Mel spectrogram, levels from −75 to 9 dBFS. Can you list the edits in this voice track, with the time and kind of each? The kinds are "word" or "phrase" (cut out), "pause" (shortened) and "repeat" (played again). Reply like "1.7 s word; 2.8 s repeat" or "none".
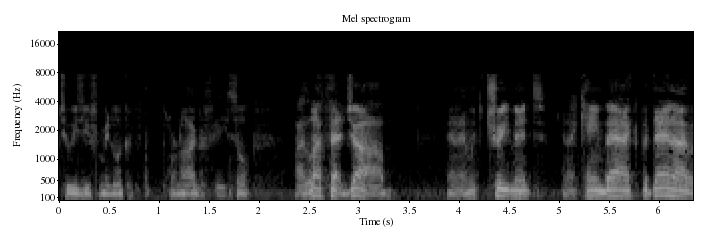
5.0 s pause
